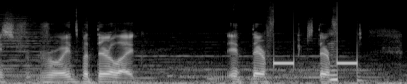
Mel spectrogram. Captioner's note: beep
